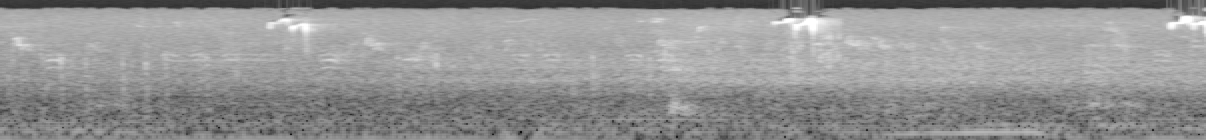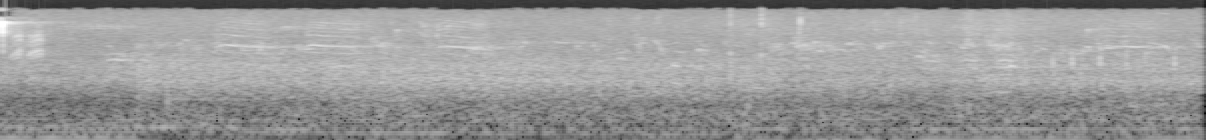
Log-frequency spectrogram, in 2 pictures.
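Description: Birds calling over a river's steady rush of water past a rock and ice: three sharp, high calls that drop quickly in pitch about two, six and nine seconds in, then fainter chirps in the second half.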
